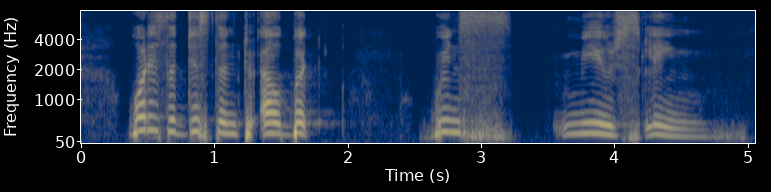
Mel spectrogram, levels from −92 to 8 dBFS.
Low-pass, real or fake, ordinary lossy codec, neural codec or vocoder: none; fake; none; codec, 16 kHz, 16 kbps, FreqCodec, smaller model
